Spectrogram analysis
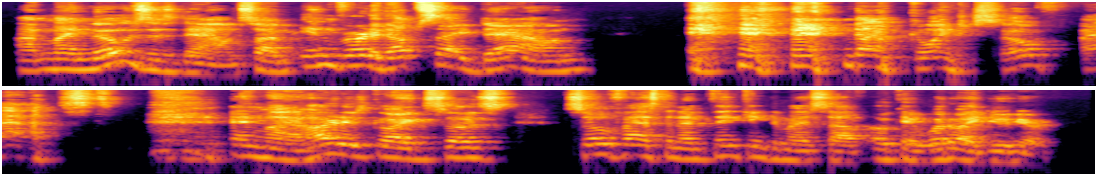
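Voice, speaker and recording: A young man co-hosting a live Q&A, telling an animated story with frequent laughter. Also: sits high, roomy sound. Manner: animated, laughing, acts out voices. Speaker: co-host.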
